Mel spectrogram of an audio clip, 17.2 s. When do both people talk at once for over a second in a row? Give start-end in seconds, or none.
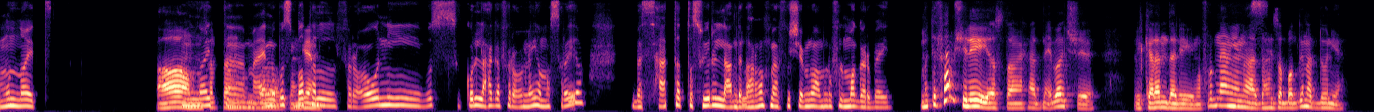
2.2-4.1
